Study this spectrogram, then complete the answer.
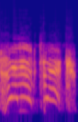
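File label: Hungarian aircraft destroyed mood high, speech; War Thunder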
